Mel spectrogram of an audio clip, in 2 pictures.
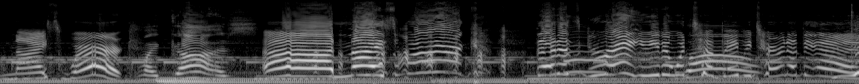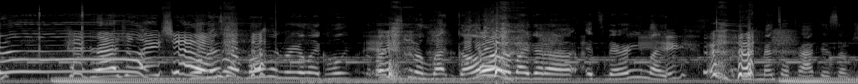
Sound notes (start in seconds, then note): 4.3 laughing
